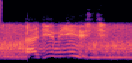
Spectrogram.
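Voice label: player killed enemy, mood low, Russian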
